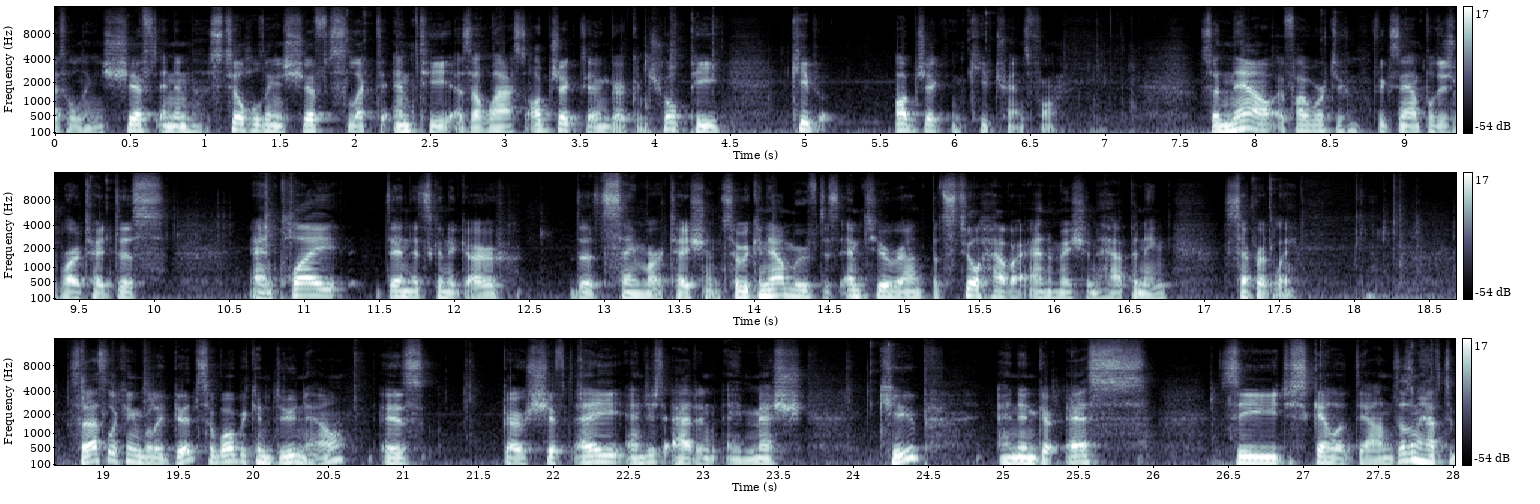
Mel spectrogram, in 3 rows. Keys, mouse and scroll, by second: 2.0 shift+click, 2.3-2.8 shift+scroll up 1, 2.8-3.9 scroll up 1, 3.9 ctrl+p, 7.0 alt+a, 7.3-8.5 scroll down 1, 8.5 click, 8.7 scroll up 1, 9.1 r, 9.7 click, 9.8-10.8 scroll down 1, 10.8 space, 19.2 space, 20.0-20.9 scroll up 1, 20.9-21.5 scroll down 1, 22.0 shift+a, 24.5-25.4 scroll up 1, 25.4 s, 27.9 click.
